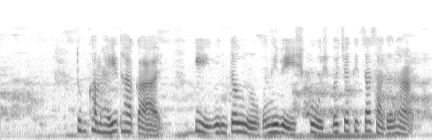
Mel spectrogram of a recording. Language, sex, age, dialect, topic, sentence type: Marathi, female, 25-30, Southern Konkan, banking, statement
